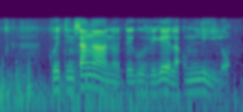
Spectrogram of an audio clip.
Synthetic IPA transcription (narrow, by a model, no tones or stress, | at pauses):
k̬wetʼinɬaŋanɔtʼek̬uvik̬ɛlaʔum̩liːlɔ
